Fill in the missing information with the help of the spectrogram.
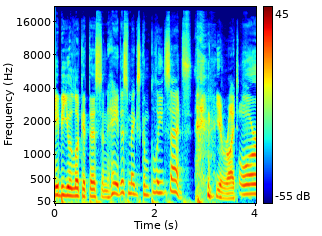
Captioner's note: laughs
